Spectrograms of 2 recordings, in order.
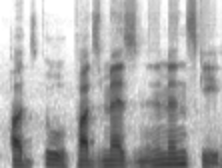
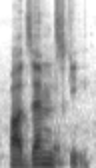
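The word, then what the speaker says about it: Podziemski: highest floor of all prospects Wallace GD or pods niminsky I can't say his name podzemski that's the guard yeah he got drafted by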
